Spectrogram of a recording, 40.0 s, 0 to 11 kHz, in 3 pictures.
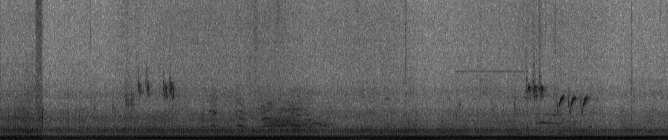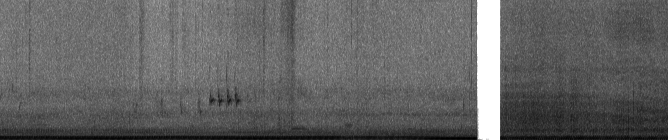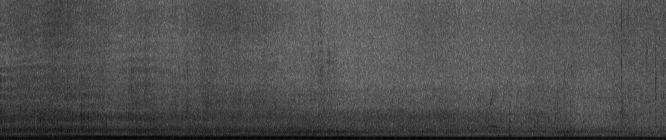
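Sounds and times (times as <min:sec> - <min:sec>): boat engine running: 0:00.0 - 0:40.0
wake and spray hissing: 0:23.4 - 0:32.2.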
